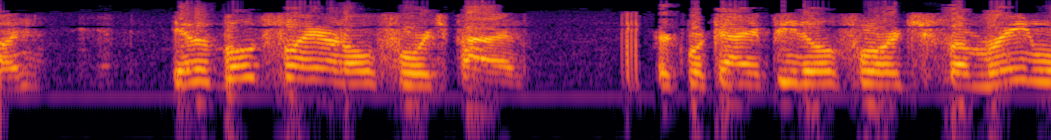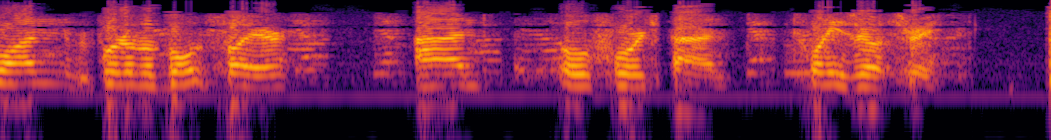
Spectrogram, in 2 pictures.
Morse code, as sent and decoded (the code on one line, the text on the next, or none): none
